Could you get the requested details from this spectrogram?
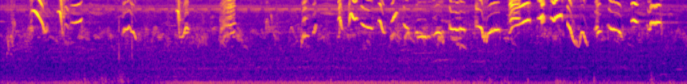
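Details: Ten-month-old hand-raised Oriental magpie-robin kept in a cage, singing competitively: scattered high whistles and quick chirps that build into dense, rapid phrases toward the end, over a low background hum.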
